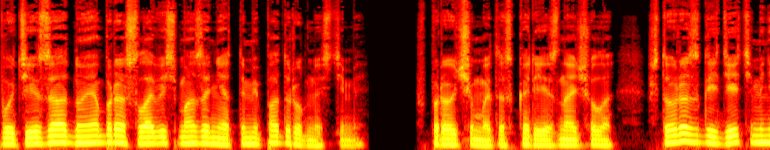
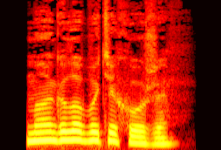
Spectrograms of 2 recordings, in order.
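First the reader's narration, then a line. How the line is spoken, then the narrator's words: Sighing. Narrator (Russian): вздохнула Гижицкая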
